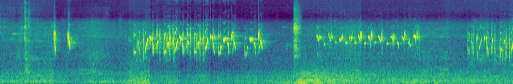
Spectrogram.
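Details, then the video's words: Yellow-vented bulbul in the wild, morning forest singing: several bursts of quick chattering notes, each running a second or two, separated by short gaps, over steady low rumbling noise. "trucukan gacor ngalas pagi hari suara khas trucukan liar"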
